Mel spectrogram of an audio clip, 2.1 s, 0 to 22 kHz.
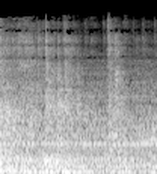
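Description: Schindler 330A hydraulic elevator's center-opening car doors closing with a soft thud right at the start, followed by a steady low hum inside the car.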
